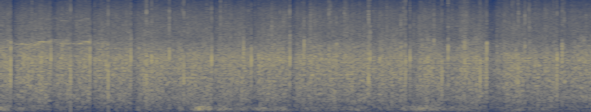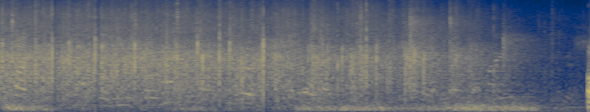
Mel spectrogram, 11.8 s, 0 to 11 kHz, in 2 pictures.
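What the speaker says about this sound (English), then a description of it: "A big applause for them." Sustained, loud applause from a large audience at the SHA2017 hacker camp closing ceremony, dense clapping with scattered cheers running steadily for about eleven seconds before cutting off abruptly.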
